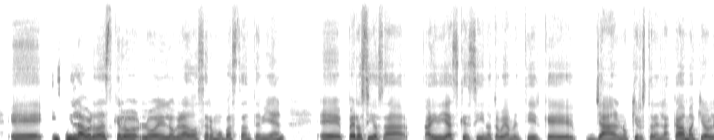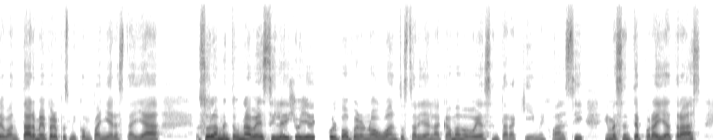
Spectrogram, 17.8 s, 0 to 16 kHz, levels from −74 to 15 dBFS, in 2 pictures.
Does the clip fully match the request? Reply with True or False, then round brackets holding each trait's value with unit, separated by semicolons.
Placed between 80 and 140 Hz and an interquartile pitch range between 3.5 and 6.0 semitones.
False (190 Hz; 3.9 semitones)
